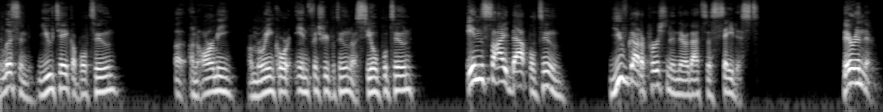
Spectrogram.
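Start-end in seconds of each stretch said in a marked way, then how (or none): none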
